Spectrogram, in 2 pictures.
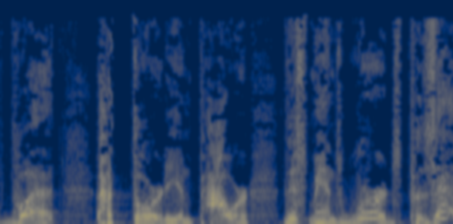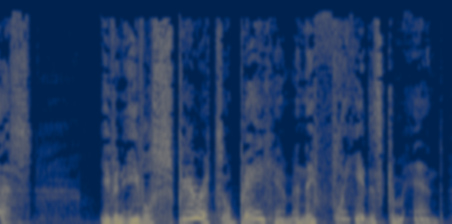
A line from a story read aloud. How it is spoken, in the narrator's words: Amazed, the people exclaimed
